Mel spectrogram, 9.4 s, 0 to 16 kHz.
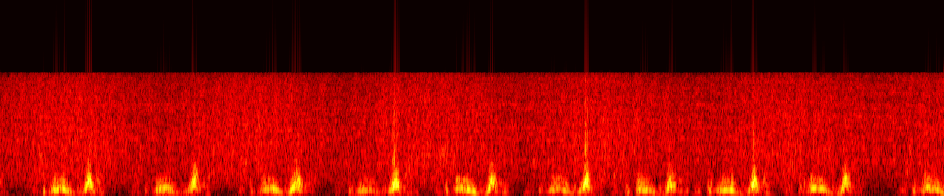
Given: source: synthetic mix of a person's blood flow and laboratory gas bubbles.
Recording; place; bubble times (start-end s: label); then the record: Doppler ultrasound of blood flow; precordium
no bubbles
From the record:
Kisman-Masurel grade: 000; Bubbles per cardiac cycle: 0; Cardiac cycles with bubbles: 0%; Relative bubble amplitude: no bubbles discernible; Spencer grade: 0 (complete lack of bubble signals)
